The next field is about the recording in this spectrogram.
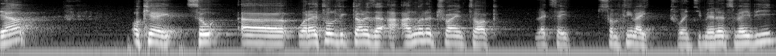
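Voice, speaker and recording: Here a man talks with a French accent. His pace is moderate. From France. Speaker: arts institution director. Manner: hesitant, many fillers.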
